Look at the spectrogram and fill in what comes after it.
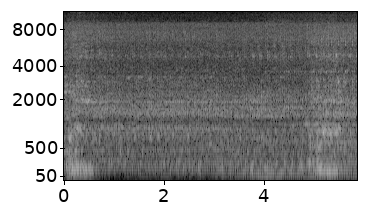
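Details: Ford Transit Mk7 2.2 TDCi idling unevenly, the beat wavering and dipping as if about to stall, with a surge near the end, and no check engine light. Fuel-related parts, air sensors, crank sensor, filter and EGR valve have been replaced; the cause is unclear and the owner is looking at pump prices.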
